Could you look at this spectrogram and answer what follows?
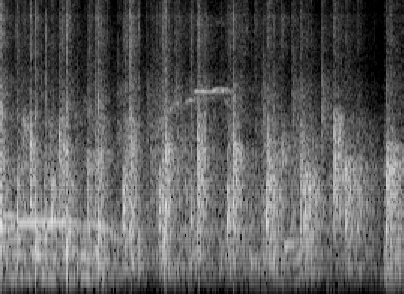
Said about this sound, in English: I'm glad to have everybody here. Clap it up one time for yourself. Yeah.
